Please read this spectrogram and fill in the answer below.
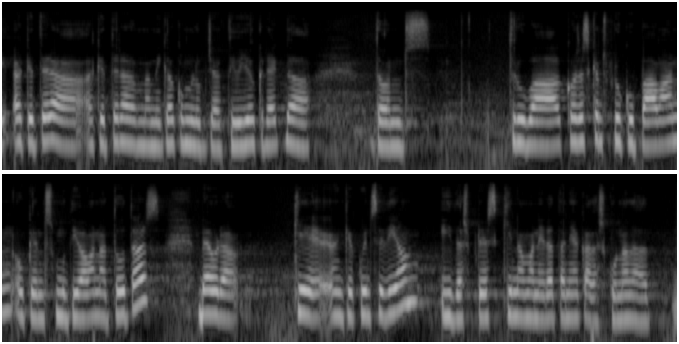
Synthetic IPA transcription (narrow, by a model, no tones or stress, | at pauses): əkɛt̪eɾəə̰kɛt̪eɾəunəmikəkɔmlubʒək̚t̪iwʒokɾɛk̚d̪ə | d̪ɔns | t̪ɾuβ̞akɔzəskənspɾəukupaβ̞əno̰kənzmut̪iβ̞aβənət̪ot̪əsbɛwɾə | kɛə̰ŋkɛkuinsiðiəm | iðəspɾeskinəməneɾət̪əniəkaðəskunəðə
